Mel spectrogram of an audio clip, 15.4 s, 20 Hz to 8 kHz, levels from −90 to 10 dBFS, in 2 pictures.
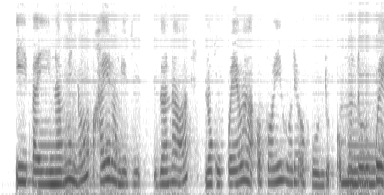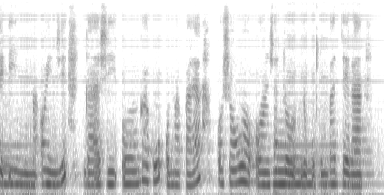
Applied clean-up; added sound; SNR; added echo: neural separator model SepFormer DNS4.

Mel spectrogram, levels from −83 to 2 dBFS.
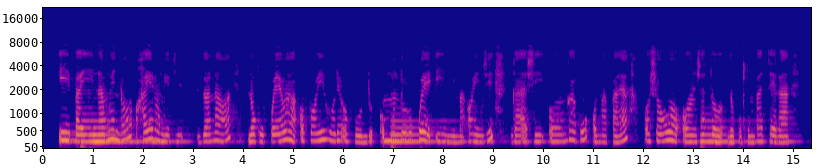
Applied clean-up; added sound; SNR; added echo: neural mask model DeepFilterNet 3.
